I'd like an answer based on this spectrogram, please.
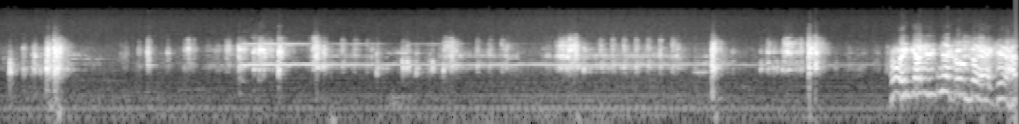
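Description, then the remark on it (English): A nickel rings into a payphone, followed by a run of short metallic clicks and tones as the number is dialed, fairly loud over a low hum, with a voice starting at the end. “Where's your phone? It's right there. It's a nickel.”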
